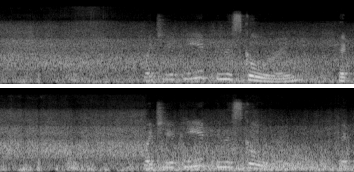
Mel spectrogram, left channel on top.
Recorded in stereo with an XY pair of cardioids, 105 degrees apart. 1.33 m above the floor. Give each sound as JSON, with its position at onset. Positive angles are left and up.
{"t": 1.4, "sound": "a woman speaking", "azimuth_deg": -40, "distance_m": 0.8}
